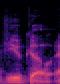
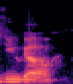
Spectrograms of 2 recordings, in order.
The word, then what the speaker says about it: VueGo: Well, tell us like a little bit about VueGo, and we're assuming it's VueGo, right? That's how we're pronouncing it? – Correct. It is VueGo.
